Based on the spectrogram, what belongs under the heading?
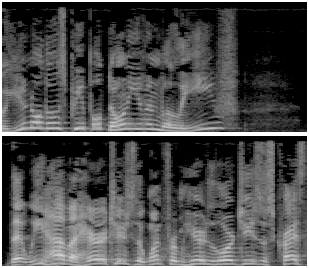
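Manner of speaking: rising challenge. Retold or imitated. Retold challenge to a friend.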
